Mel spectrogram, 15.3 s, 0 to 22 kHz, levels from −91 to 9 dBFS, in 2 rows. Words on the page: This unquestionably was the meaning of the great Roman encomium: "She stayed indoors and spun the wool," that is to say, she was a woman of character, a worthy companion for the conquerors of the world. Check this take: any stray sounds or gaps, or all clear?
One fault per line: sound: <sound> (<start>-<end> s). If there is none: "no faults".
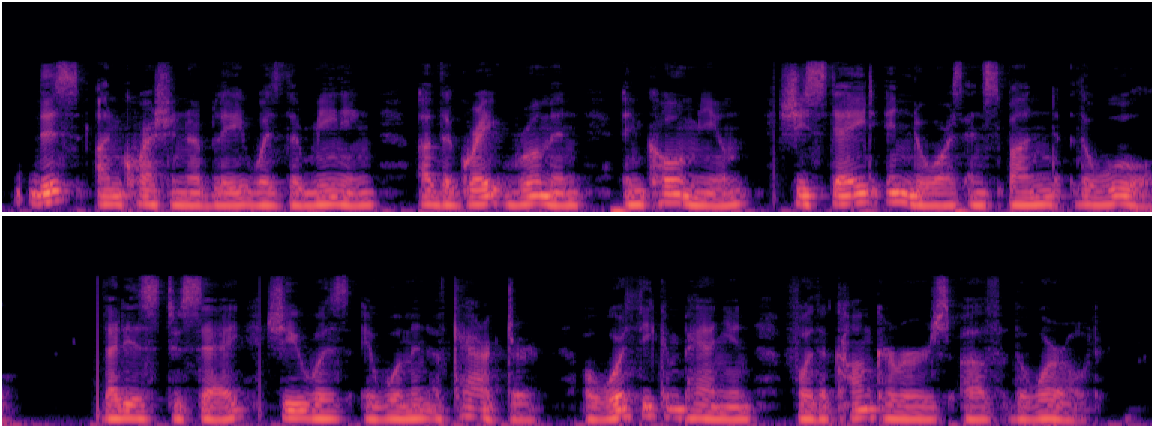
no faults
